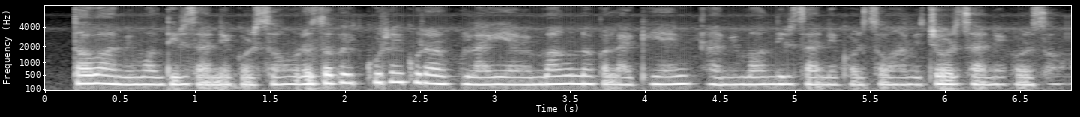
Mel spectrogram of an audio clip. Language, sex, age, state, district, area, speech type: Nepali, female, 18-30, West Bengal, Kalimpong, rural, spontaneous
